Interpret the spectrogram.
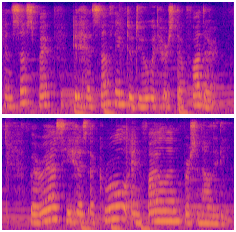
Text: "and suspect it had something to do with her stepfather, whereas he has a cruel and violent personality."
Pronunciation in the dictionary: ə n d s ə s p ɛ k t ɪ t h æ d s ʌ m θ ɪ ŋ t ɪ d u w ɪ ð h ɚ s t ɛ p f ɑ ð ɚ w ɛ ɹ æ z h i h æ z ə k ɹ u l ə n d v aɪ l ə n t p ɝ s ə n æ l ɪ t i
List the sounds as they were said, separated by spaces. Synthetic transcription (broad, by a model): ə n s ə s p ɛ k t ɪ t h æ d s ʌ m θ ɪ ŋ t ɪ d u w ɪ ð h ɚ s t ɛ p f ɑ ð ɚ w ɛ ɹ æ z h i h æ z ə k ɹ u l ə n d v aɪ l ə n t p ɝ s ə n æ l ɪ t i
